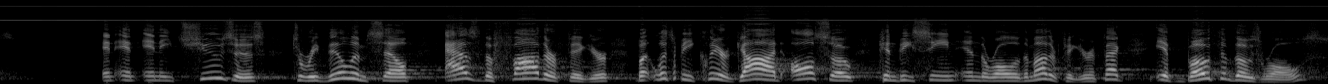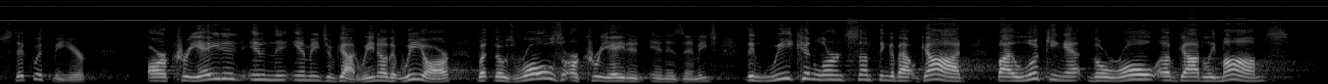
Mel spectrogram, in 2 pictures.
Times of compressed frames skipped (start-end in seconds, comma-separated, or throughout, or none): none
